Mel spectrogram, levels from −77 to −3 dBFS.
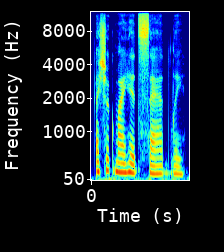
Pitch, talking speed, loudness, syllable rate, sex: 170 Hz, 205 wpm, -18 LUFS, 4.7 syllables/s, female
